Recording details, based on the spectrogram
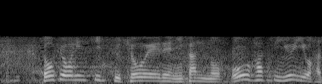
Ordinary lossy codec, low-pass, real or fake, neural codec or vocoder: AAC, 16 kbps; 3.6 kHz; fake; codec, 24 kHz, 1.2 kbps, DualCodec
